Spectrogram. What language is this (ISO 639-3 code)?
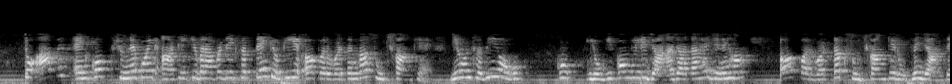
hin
